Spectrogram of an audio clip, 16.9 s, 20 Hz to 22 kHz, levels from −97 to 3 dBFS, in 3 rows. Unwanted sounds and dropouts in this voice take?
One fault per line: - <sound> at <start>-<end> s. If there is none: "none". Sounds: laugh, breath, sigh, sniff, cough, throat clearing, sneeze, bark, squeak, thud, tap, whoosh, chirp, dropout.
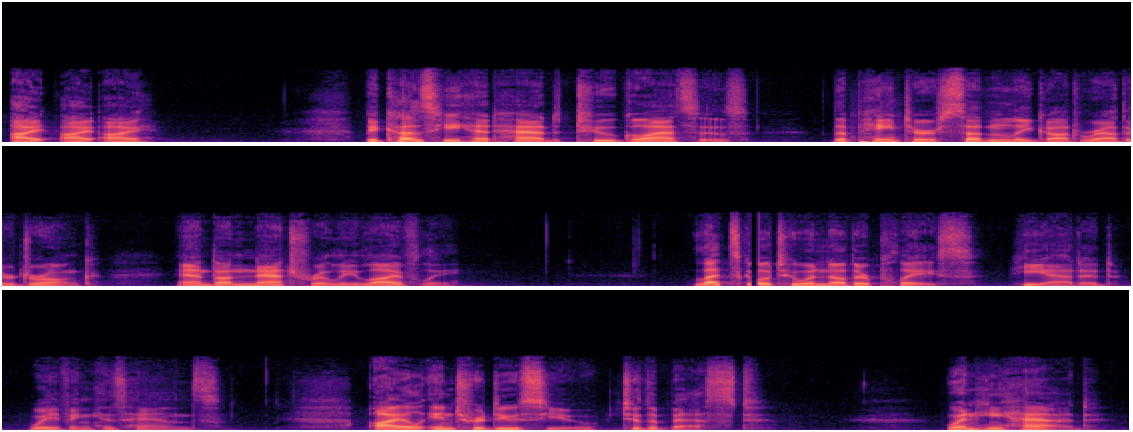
- dropout at 9.4-9.4 s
